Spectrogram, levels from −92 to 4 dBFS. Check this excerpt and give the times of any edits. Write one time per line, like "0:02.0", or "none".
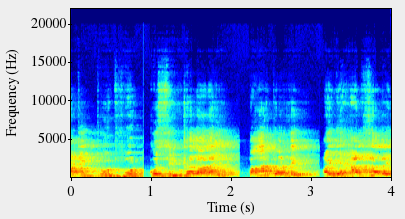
0:00.9
0:02.1
0:03.0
